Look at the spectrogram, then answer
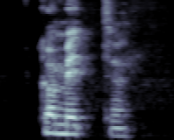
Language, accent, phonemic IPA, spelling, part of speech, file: French, Canada, /kɔ.mit/, commîtes, verb, LL-Q150 (fra)-commîtes.wav
- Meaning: second-person plural past historic of commettre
